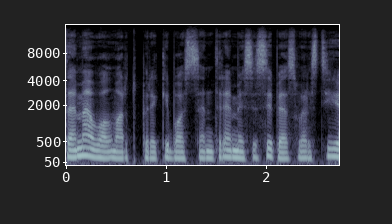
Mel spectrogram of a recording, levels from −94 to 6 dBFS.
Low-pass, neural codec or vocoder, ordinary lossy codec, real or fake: 14.4 kHz; vocoder, 48 kHz, 128 mel bands, Vocos; Opus, 64 kbps; fake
